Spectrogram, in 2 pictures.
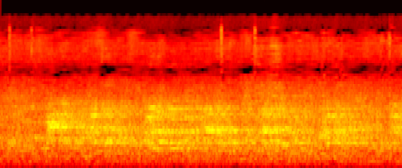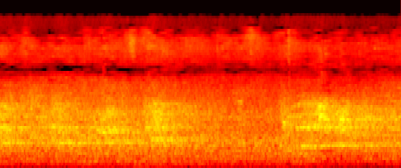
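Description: A dog barking repeatedly as it runs an agility course, over a steady wash of arena crowd noise and voices.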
